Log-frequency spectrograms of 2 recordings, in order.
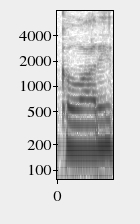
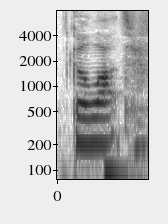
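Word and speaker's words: Galați: Not Galati, that's how it's spelled. Galatz, Romania.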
